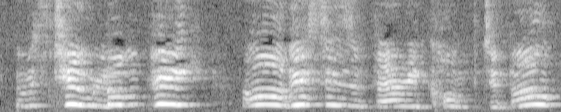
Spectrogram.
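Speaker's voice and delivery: high, loud grumble of discomfort; exaggerated, high-pitched dismay for children; dismayed complaint. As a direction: complain loudly as Goldilocks on a lumpy bed. Goldilocks tries the lumpy bed.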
